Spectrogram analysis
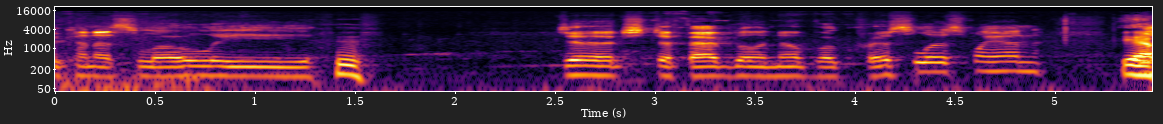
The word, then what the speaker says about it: Fabula Nova Crystallis: of slowly ditch the Fabula Nova Chrysalis plan. Yeah, like Fabula Nova Crystallis, that's what I've heard pronounced as, but I mean, the sales just kept getting lower and lower, actually, right?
